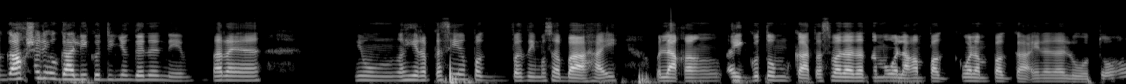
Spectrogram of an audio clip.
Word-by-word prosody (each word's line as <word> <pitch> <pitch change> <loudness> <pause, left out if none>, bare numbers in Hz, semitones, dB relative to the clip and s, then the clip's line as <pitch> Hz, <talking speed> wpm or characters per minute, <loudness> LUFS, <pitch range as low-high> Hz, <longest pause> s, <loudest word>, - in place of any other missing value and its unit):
actually 285 +2 +6
ugali 230 -3 +3
ko 225 -1 -6
din 220 0 -7
yung 215 - -16
ganun 205 -1 -2
eh, 175 -2 -8 0.3
para, 195 0 +1 0.9
yung 190 -1 -9
mahirap 200 0 -2
kasi 200 +4 -1
yung - - -9
pag 205 -3 -4 0.3
dating 180 0 -6
mo - - -8
sa 175 -2 0
bahay 155 +1 +4 0.4
wala 165 -1 +6
kang 160 +1 -1
ay 175 0 +3
gutom 185 -1 -5
ka 150 -2 +5
tas 160 +4 -8
madadatnan 165 -2 +4
mo 165 0 -3
wala 150 -2 +2
kang 155 -1 -2
pag 150 -2 0 0.2
walang 160 -3 -1
pagkain 140 -2 -3
na 145 0 -4
naluto, 135 0 -10
175 Hz, 170 wpm, -22 LUFS, 160-200 Hz, 0.9 s, actually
